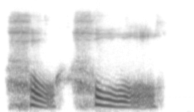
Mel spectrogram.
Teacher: we don't pronounce the W, so you just begin with the H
